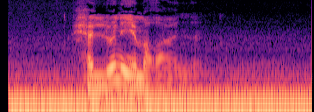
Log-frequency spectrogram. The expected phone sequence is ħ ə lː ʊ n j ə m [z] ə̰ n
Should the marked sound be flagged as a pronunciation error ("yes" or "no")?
yes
